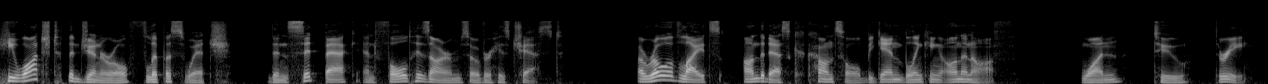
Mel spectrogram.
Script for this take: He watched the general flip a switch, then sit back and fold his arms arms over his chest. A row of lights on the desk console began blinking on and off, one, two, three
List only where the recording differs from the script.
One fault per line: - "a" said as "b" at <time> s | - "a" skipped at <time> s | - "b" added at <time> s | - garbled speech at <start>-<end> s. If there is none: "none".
- "arms" skipped at 4.7 s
